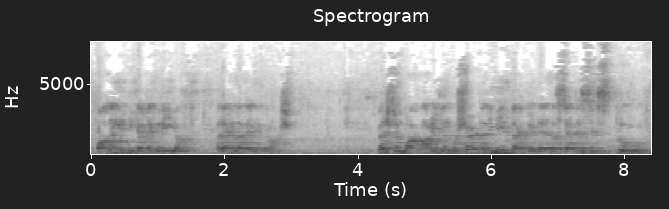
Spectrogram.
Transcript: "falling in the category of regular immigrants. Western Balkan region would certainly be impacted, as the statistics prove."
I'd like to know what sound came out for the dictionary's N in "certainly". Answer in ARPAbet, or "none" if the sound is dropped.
none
